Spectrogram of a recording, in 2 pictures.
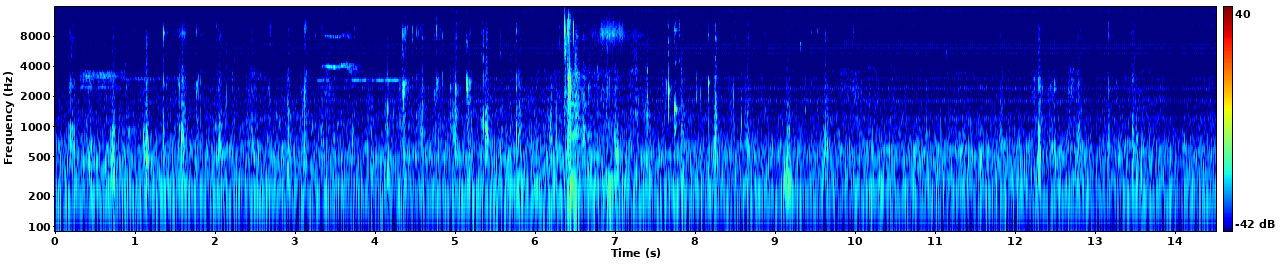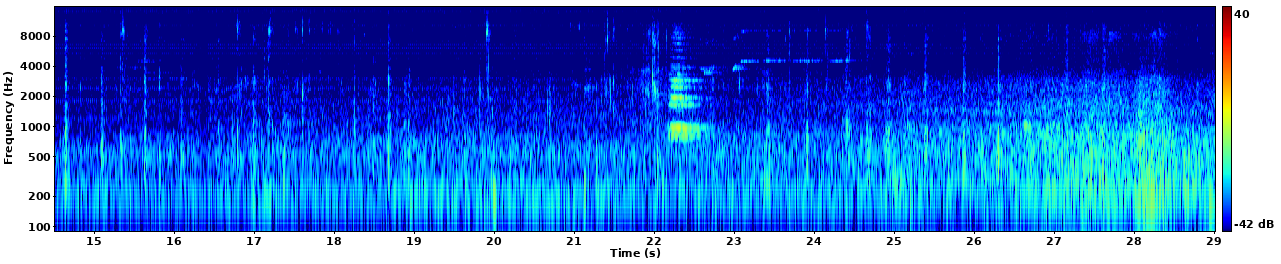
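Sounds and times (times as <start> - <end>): wet chewing clicks: 0.2 - 9.8, 14.6 - 27.3
faint high whistle: 3.3 - 4.4, 22.2 - 24.6.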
